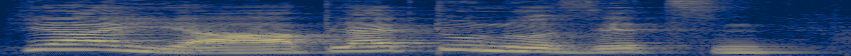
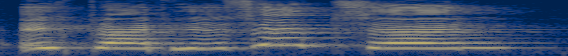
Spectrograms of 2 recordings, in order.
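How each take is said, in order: First: Lautes „Ja, ja“, dann ruhiger; gelassenes Abwinken. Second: Sehr hoher, lauter Krähenruf; trotziges Nachrufen. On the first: Acted. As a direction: unbeeindruckt zurückgeben. Mama Mu antwortet gelassen. (gelassen abwinkend) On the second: A narrator's reading. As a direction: aus der Ferne hinterherkrähen. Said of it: "rief die Krähe ihr nach". (laut und trotzig rufend)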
